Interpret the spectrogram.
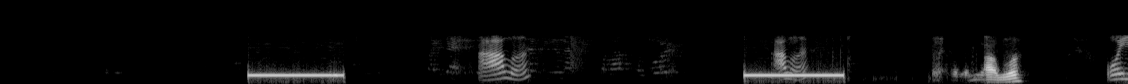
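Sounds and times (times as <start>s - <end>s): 
telephone tone while placing a call: 2.5s - 3.5s, 7.4s - 8.5s
speech: 5.0s - 5.4s, 9.7s - 10.3s, 11.1s - 11.2s.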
